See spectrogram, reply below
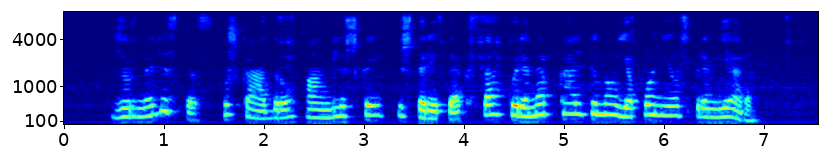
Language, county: Lithuanian, Marijampolė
